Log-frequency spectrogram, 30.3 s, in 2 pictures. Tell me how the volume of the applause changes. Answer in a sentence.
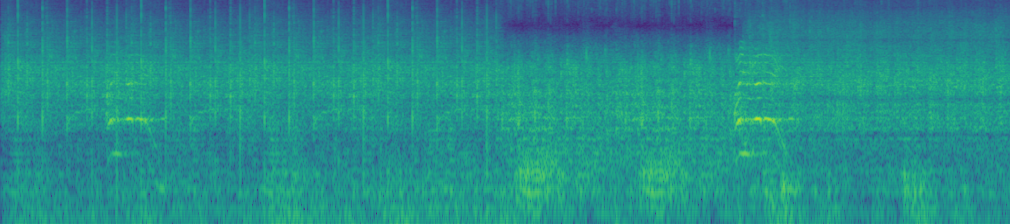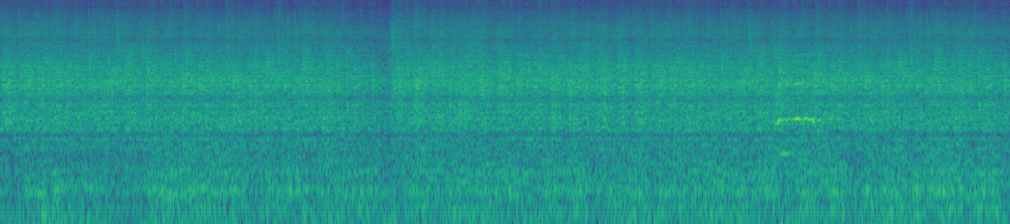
The loudness of the applause stays about the same.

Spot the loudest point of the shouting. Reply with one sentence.
The volume of the shouting peaks at 11 seconds.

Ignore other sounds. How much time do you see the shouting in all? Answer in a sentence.
You can hear the shouting for 3 seconds altogether.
